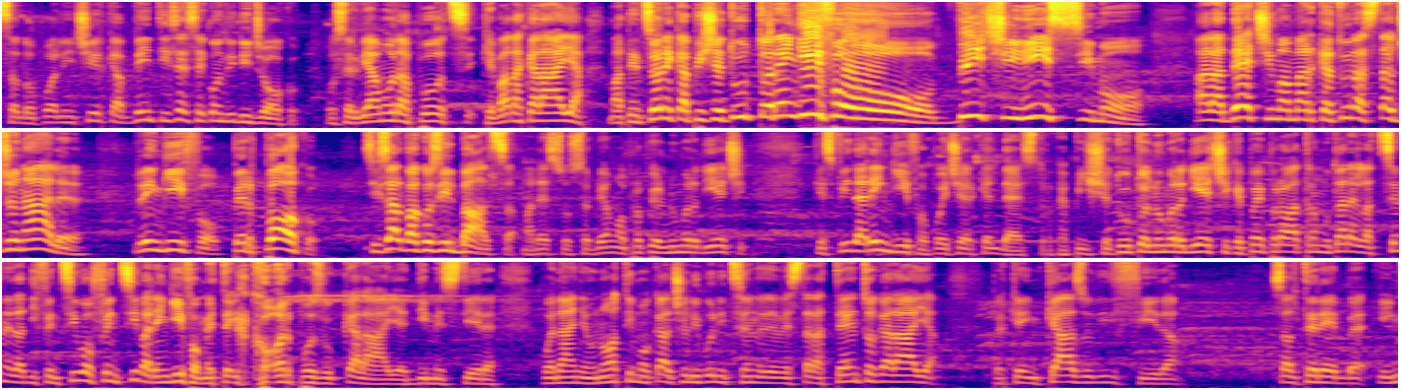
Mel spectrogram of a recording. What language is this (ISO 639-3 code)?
ita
